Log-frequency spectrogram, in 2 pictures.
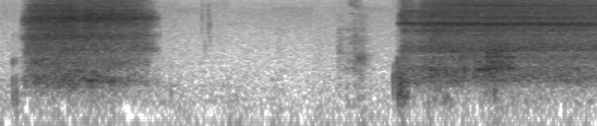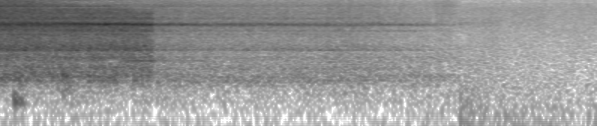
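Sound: a deep breath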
